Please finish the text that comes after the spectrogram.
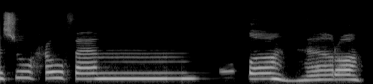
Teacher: tanwin bertemu dengan mim, dimasukkan dengan mendengung cara membacanya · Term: idgham biguna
